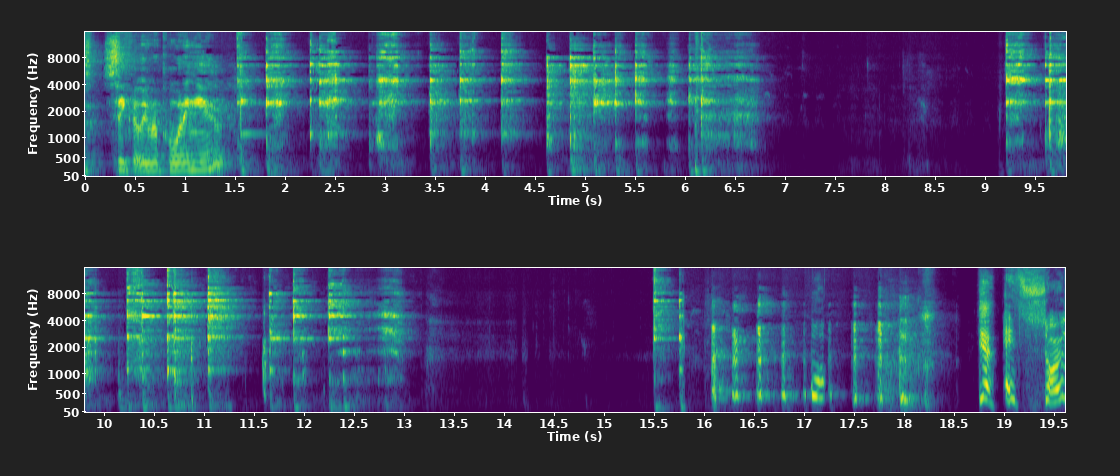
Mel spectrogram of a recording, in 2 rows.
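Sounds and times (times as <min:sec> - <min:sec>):
speech: 0:00.3 - 0:01.6
cutlery and dishes clinking while someone eats breakfast: 0:01.5 - 0:06.9, 0:09.2 - 0:13.1, 0:15.5 - 0:15.8
laughter: 0:15.8 - 0:18.4.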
